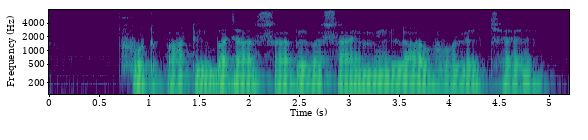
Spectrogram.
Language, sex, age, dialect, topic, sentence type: Maithili, male, 25-30, Angika, agriculture, statement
